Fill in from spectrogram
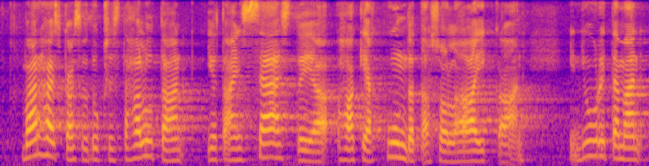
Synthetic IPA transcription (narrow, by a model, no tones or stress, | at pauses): ʋɑrɦɑiskɑsʋɑt̪uksest̪ɑɦɑlut̪ɑːnjo̞t̪ɑ̰insæːst̪øjɑhɑkeɑkkunt̪ɑt̪ɑsolːɑɑjkɑ̰ːn | nḭnjuːɾit̪æmæn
